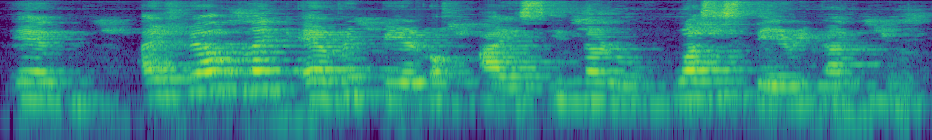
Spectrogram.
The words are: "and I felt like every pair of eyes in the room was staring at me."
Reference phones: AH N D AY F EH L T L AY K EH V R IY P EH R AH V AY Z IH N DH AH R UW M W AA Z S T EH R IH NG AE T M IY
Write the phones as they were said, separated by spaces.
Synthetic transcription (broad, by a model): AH N D AY F EH L T L AY K EH V R IY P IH R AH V AY S IH N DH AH R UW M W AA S S T EH R IH NG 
